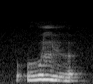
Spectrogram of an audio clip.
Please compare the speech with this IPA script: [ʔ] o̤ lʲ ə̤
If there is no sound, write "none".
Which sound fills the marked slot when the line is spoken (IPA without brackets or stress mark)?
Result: ʔ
